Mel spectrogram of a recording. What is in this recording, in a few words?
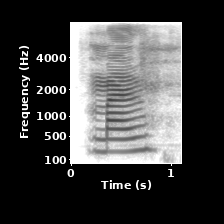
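"men2", Mandarin Chinese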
